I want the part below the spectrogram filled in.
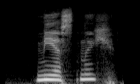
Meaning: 1. local 2. locative (relating to the case that expresses location)
- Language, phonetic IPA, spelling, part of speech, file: Russian, [ˈmʲesnɨj], местный, adjective, Ru-местный.ogg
